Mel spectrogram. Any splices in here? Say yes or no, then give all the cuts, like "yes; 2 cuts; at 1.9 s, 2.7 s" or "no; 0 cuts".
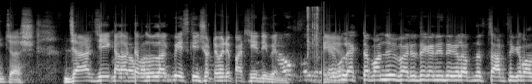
yes; 1 cut; at 3.2 s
